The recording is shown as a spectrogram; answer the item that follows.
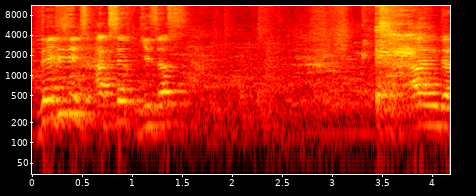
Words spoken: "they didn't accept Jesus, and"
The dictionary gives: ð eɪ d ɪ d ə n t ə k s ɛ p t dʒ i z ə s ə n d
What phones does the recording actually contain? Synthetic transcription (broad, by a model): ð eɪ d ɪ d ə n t ə k s ɛ p t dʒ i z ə s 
